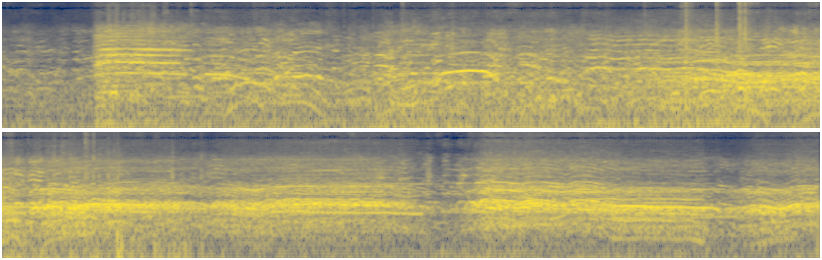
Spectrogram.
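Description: A large crowd of football fans chants and sings in unison outdoors.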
